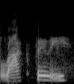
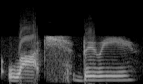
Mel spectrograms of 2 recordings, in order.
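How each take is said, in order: First: The ch is said as a plain k. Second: The ch is said as a throaty sound. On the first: The speaker calls it right. "You just pronounce it" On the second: The speaker calls it wrong. "pronouncing the C H"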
